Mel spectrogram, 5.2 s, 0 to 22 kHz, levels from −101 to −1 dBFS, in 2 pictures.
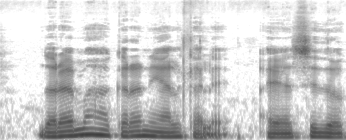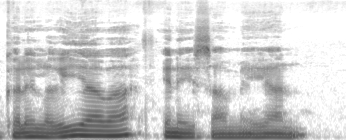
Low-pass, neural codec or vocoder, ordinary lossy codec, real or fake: none; none; none; real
